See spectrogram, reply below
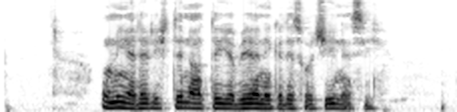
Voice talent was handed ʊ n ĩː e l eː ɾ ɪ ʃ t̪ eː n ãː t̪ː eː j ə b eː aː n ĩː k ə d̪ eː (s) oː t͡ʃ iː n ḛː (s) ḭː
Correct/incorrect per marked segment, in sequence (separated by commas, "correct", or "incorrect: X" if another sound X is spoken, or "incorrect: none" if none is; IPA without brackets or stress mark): correct, correct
